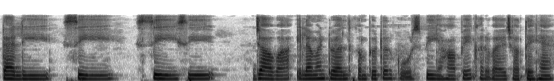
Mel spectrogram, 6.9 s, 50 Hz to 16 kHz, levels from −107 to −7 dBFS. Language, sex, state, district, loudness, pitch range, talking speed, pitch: Hindi, female, Rajasthan, Bikaner, -18 LUFS, 160-175 Hz, 110 wpm, 165 Hz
